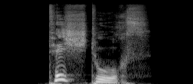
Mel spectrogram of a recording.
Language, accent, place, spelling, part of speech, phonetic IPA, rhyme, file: German, Germany, Berlin, Tischtuchs, noun, [ˈtɪʃˌtuːxs], -ɪʃtuːxs, De-Tischtuchs.ogg
- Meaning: genitive singular of Tischtuch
